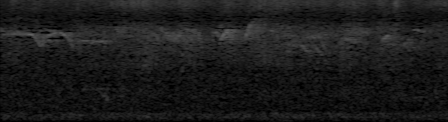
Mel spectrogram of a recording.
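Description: Faint bird chirps: a few short calls scattered over a low, steady background hiss.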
